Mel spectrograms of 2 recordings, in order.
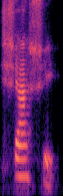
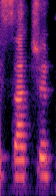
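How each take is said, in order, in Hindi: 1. यह 'sh' से शुरू होता है और आखिर में 't' नहीं है। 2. यह 's' से शुरू होता है और 't' पर खत्म होता है। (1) "इसको कैसे प्रोनाउंस करते हैं? शाशे" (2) "ये सैचेट नहीं है"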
